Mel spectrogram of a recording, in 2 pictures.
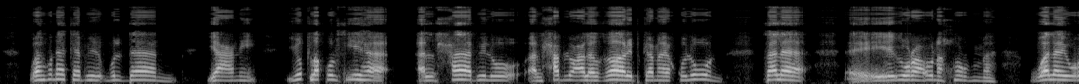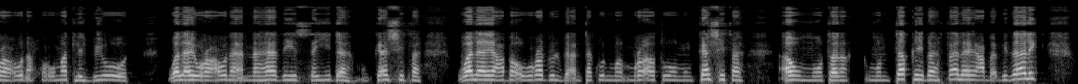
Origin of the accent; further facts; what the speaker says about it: Egypt; كما يقال عندنا في مصر قريب الزوجة يدخل من غير أن يستأذن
